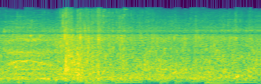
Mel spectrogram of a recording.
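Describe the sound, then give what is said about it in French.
A person diving into water for a swim, with a steady rush of splashing and sloshing and one sharper splash burst early on, with no talk. “D'abord, tu inspires, ensuite tu plonges. Main devant, j'inspire et emplis mes poumons d'air avant le plongeon.”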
